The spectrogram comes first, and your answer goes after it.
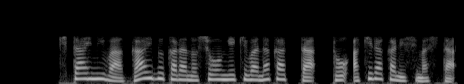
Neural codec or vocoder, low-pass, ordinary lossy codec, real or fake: none; 3.6 kHz; none; real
